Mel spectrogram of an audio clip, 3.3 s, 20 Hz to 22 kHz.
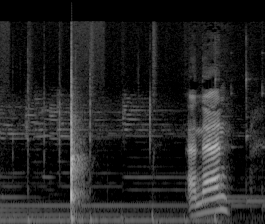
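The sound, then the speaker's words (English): A single sharp knife chop on a wooden cutting board as firm mamaliga is cut into pieces, set against a steady low hum, with a brief voiced sound shortly after. “And we're gonna let it dry on the wooden cutting board, or let it cool down on the wooden cutting board. And as it cools, it's gonna harden. And then you're gonna cut it. It shouldn't move much. And you're just gonna cut it into 6 pieces, like a pizza.”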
